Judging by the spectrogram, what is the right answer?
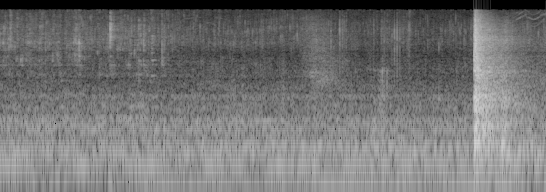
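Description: Wine trickling from a glass bottle into the risotto pots, faint, with a few light drips. About three and a half seconds in, a sudden loud noise fades away within half a second.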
